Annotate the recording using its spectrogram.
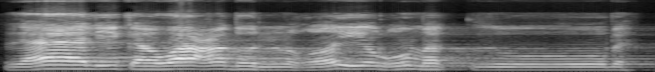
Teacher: وقف کریں گے تو پھر مد عارض وقفی ہوگا اور با میں قلقلہ ہوگا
